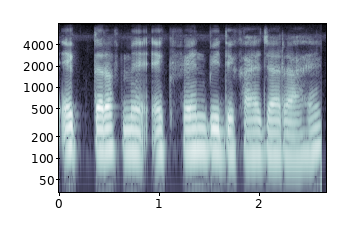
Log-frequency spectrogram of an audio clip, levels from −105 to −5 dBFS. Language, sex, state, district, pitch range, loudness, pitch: Hindi, male, Arunachal Pradesh, Lower Dibang Valley, 115-130 Hz, -19 LUFS, 125 Hz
